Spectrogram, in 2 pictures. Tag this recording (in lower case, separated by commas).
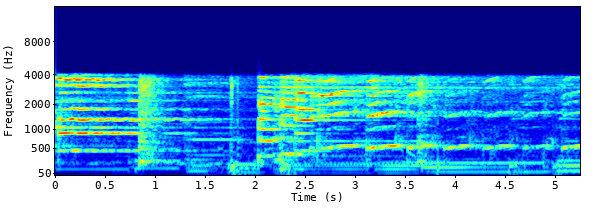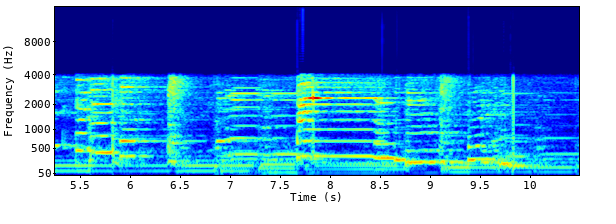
music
